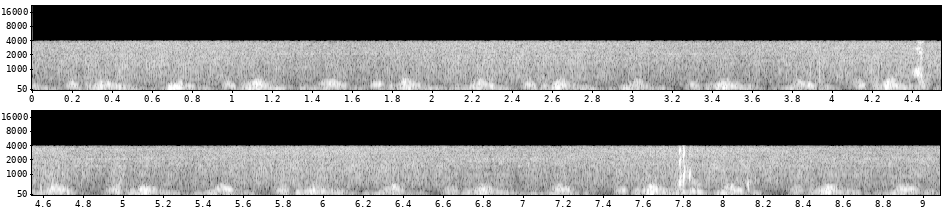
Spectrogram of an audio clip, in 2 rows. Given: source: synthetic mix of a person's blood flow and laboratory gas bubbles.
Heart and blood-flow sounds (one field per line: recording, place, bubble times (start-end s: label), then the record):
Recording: Doppler ultrasound of blood flow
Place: precordium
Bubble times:
4.40-4.50 s: bubbles
4.55-4.71 s: bubbles
4.94-5.02 s: bubbles
7.74-7.91 s: bubbles
8.10-8.16 s: bubbles
From the record:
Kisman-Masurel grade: 222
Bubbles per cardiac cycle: several, 3 to 8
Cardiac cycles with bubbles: 10 to 50%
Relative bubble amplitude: moderate (0.250 to 0.450)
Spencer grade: 2 (many but less than half of the cardiac periods contain bubble signals, singularly or in groups)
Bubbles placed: only in the low amplitude regions of the cardiac cycle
